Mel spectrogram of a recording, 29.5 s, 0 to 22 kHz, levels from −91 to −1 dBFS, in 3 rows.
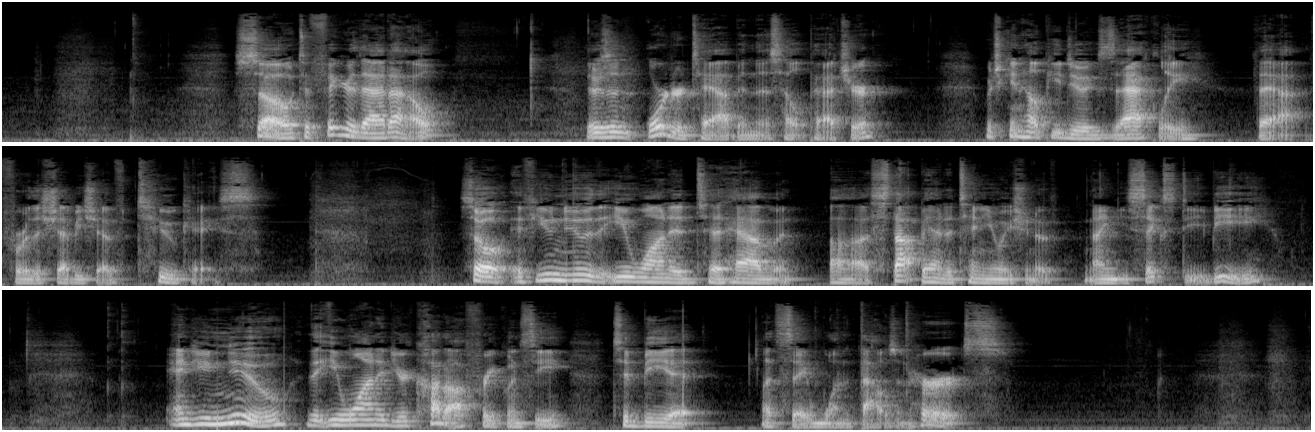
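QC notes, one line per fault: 14.08 to 14.13 s, one channel drops out: the level falls abruptly by about 6 dB for 50 ms, then returns unchanged. That is likely one stereo channel vanishing briefly before the mono sum, halving the combined signal while leaving its character intact.
21.29 to 24.78 s, periodic USB or driver dropouts: regular ticks repeat every 0.5 s, around seven in all. Each time, roughly a millisecond of audio is skipped. A background task stalling the bus or driver causes each small jump.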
